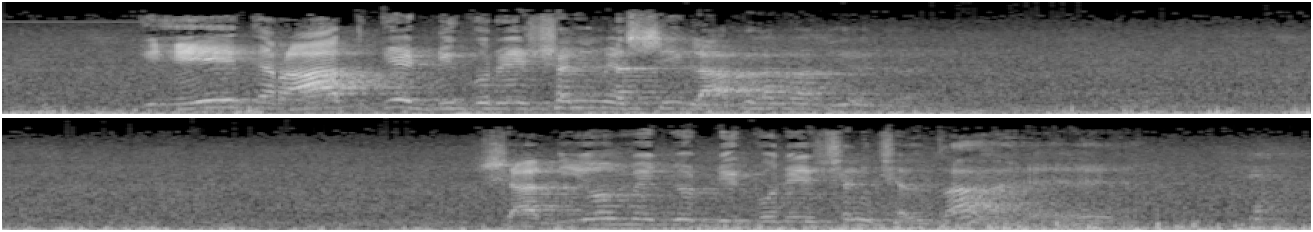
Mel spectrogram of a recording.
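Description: An elderly man speaks steadily, heard through a microphone.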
